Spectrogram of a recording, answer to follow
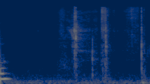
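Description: Paper pages of a thick collaged Hobonichi Cousin journal being turned by hand: a few light rustles and taps, about a second in and again near the end.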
